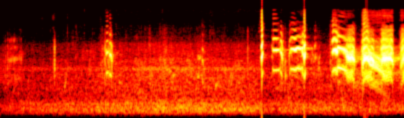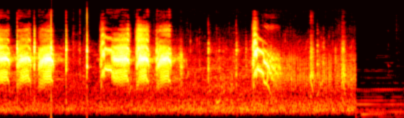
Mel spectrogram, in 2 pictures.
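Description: Common tern giving a rapid series of harsh, grating high-pitched calls, about two per second, bursting in after a quiet start with faint background hiss.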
